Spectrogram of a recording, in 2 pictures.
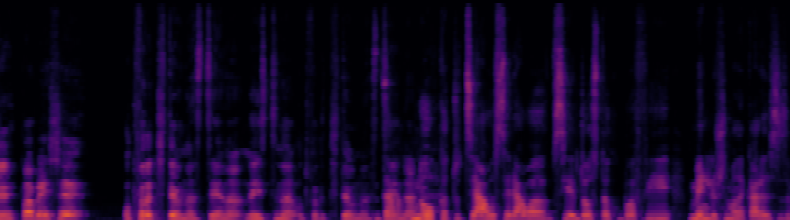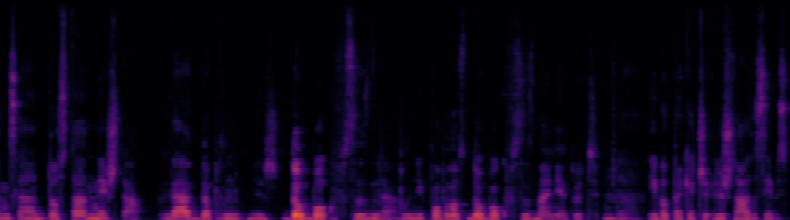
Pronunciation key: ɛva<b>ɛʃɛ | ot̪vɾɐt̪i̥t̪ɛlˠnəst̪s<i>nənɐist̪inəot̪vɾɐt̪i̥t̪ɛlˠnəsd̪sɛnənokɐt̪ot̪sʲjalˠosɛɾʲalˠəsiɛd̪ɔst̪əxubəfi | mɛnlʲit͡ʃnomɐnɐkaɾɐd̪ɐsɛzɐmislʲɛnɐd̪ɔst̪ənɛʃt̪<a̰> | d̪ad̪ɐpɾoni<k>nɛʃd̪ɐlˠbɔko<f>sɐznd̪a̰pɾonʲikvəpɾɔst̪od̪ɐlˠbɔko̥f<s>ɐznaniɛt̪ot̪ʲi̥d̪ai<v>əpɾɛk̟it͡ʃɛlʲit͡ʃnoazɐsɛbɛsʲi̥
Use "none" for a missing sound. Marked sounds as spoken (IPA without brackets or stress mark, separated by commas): b, ɛ, a̰, k, f, s, v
